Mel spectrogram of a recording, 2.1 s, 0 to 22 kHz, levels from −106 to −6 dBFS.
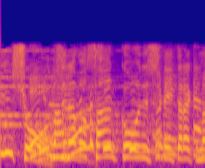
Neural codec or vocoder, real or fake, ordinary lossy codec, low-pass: none; real; none; 7.2 kHz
